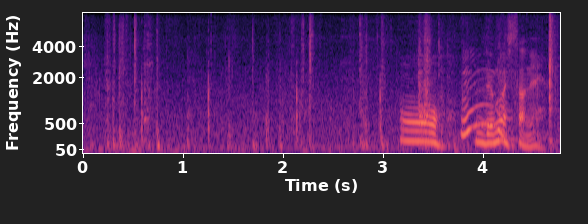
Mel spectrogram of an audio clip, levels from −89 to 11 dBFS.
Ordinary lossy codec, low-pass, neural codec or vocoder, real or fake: none; none; none; real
